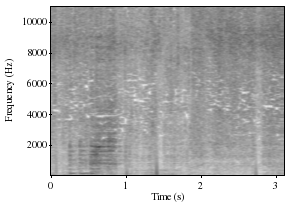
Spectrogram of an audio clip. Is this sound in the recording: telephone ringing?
no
